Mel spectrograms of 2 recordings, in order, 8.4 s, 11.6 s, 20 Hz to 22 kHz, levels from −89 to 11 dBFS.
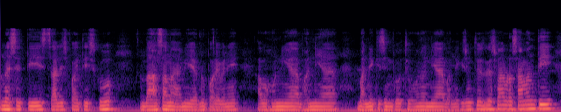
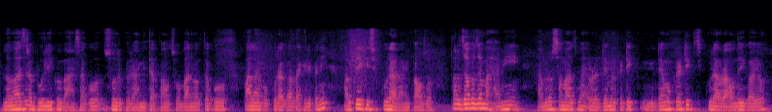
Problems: none marked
